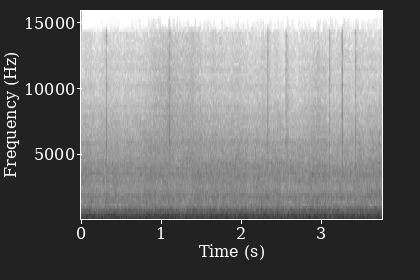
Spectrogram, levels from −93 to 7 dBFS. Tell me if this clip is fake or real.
fake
